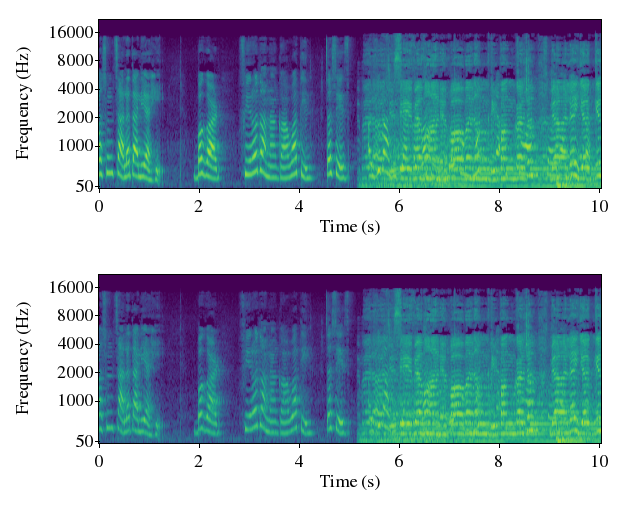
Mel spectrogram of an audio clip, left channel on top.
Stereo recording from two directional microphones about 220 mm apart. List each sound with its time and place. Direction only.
0.0 s speech: 40° left (ahead or behind)
5.1 s music: centre (ahead or behind)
